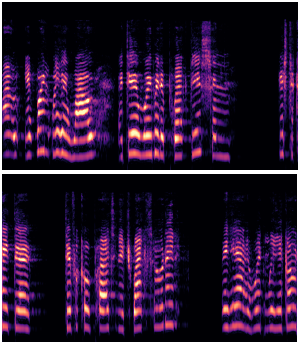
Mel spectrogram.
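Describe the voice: Putting on a squeaky character voice at an extremely high pitch, a man talks at a fairly quick pace in a monotone, flat delivery broken by long, frequent pauses.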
